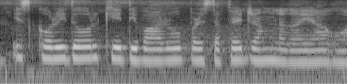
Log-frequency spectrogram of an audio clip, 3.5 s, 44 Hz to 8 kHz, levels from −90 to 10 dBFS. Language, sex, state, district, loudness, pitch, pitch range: Hindi, female, Arunachal Pradesh, Papum Pare, -19 LUFS, 200 Hz, 190-215 Hz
